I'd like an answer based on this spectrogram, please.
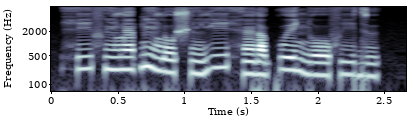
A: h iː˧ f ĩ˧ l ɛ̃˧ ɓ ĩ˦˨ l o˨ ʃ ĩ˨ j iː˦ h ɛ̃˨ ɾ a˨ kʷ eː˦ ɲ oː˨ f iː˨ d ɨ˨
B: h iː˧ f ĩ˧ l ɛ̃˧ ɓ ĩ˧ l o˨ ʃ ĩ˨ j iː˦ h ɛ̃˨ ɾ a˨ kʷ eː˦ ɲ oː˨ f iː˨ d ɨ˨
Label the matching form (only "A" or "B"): A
